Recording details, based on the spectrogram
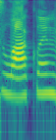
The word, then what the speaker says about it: Laughlin: So our last name is Lachlan, but it's spelled like Laughlin.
